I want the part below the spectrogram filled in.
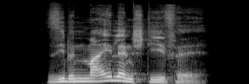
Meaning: a seven-league boot (one of a pair of boots enabling the wearer to cross seven leagues at one stride)
- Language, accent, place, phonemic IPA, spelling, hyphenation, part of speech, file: German, Germany, Berlin, /ziːbənˈmaɪ̯lənˌʃtiːfəl/, Siebenmeilenstiefel, Sie‧ben‧mei‧len‧stie‧fel, noun, De-Siebenmeilenstiefel.ogg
